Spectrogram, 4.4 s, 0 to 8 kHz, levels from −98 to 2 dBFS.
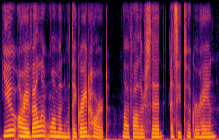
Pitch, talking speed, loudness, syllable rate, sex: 225 Hz, 230 wpm, -18 LUFS, 5.5 syllables/s, female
